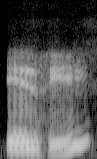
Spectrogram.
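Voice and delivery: drawn-out, high rising question; needling repeat, loud and swooping up; teasing doubt. Pretend. Co-host teasing about Deckard being human, drawn-out doubt. Repeats the tease after laughter.

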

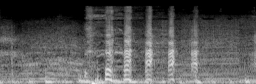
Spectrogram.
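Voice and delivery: breathy burst of laughter. Real, not acted. Host cracks up at his own joke, laughing.

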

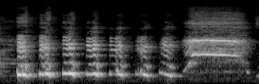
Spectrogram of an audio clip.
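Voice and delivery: high, loud shrieking laugh; joyful laugh. Real, not acted. Leader laughing with joy at her deck. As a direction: laugh out with delight.

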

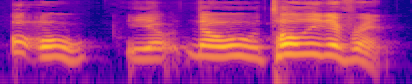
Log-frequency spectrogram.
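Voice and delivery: hammed-up fake denial rising to a squeak; sarcastic denial. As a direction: pretend it's nothing like it, obviously lying. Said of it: "And I was like".

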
